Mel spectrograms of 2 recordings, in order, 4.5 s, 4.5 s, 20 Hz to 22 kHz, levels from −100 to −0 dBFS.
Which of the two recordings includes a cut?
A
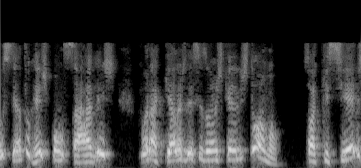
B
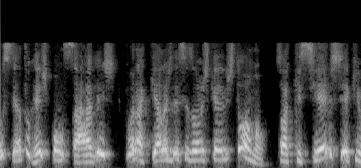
B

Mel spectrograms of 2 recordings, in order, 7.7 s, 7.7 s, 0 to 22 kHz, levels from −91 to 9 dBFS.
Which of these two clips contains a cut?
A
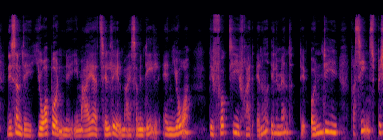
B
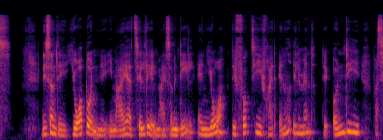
B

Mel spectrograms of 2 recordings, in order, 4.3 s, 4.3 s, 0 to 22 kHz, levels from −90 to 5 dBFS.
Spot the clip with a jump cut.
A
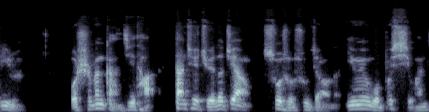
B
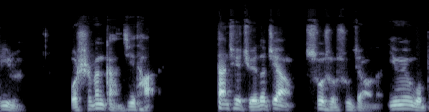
A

